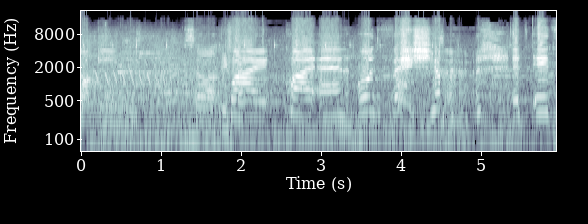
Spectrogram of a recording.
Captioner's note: laughing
